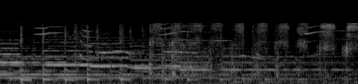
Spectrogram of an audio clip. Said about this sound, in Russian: У бабы Поли новая забота. Котята.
